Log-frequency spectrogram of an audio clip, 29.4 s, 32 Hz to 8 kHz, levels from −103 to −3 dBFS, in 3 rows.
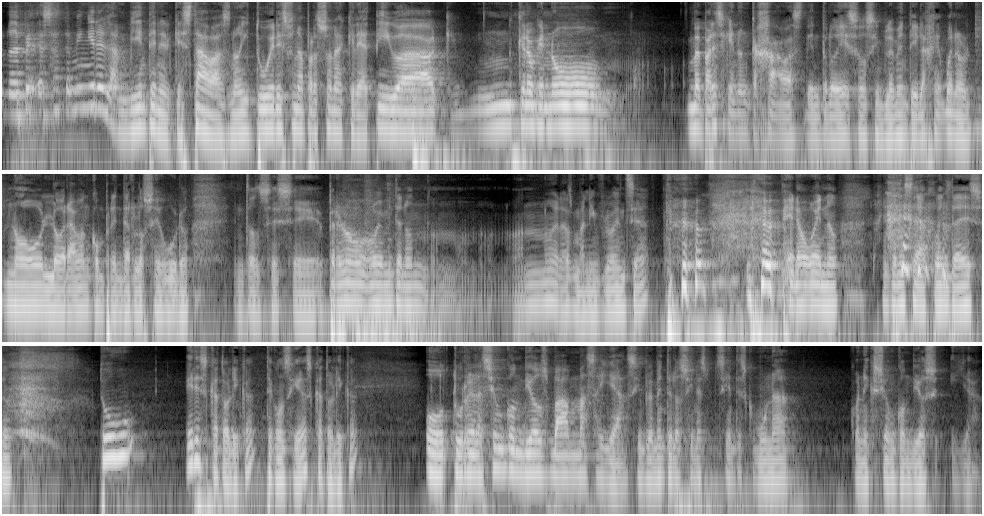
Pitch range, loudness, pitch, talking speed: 90-120 Hz, -24 LUFS, 100 Hz, 175 wpm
